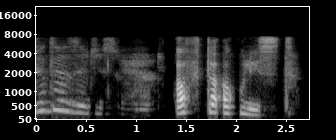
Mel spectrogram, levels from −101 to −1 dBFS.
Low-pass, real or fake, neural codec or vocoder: 7.2 kHz; real; none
